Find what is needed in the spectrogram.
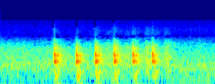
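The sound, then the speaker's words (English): Six evenly spaced knocks on a door, sharp and moderately loud, follow one another in a quick, steady rhythm and then stop, with no voices. “Now, shall I knock?”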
